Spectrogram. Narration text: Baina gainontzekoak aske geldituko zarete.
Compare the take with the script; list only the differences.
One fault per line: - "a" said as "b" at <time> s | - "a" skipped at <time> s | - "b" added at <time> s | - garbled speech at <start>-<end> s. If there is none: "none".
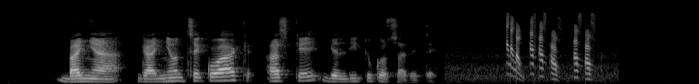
none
